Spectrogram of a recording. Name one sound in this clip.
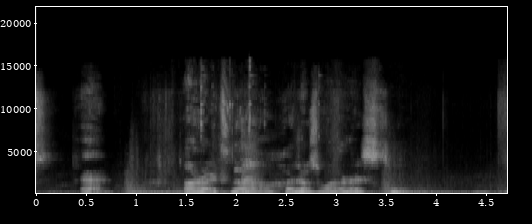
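A woman speaks softly and emotionally, close by.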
